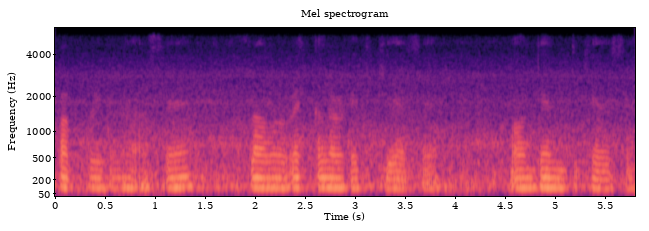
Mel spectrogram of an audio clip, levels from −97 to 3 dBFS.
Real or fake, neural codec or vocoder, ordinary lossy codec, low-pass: real; none; none; 5.4 kHz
